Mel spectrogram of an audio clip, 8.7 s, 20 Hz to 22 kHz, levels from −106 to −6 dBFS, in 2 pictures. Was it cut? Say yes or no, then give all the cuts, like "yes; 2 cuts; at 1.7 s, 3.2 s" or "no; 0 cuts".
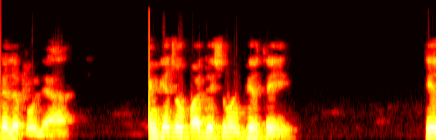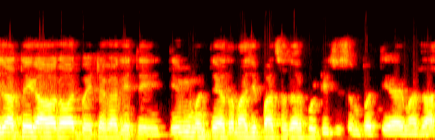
yes; 1 cut; at 1.5 s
